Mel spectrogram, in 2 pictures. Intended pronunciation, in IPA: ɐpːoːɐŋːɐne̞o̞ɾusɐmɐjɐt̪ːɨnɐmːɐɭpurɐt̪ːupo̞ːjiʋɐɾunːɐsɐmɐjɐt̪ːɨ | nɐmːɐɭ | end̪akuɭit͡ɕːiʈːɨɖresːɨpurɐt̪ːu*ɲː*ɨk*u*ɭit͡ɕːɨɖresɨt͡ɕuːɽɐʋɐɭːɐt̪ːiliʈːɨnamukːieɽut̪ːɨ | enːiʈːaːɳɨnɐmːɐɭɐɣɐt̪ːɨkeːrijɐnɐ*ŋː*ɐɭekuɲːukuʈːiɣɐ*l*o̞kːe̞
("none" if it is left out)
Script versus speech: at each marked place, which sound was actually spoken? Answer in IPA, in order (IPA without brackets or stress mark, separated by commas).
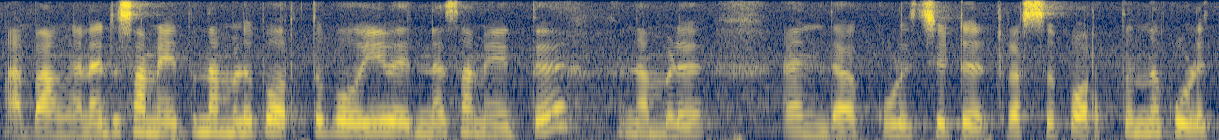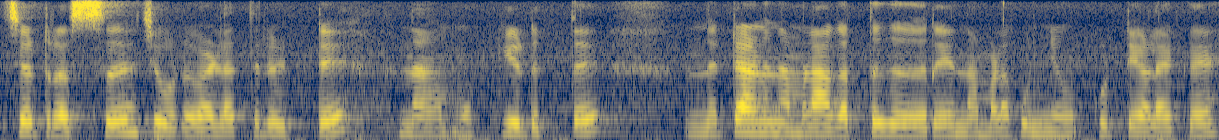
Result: nː, u, mː, ɭ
